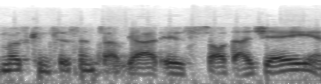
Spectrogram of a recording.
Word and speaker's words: Saudade: It's, I believe, okay, this is a problem because it's a Portuguese word. It's Saudade, I believe, or Saudade.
